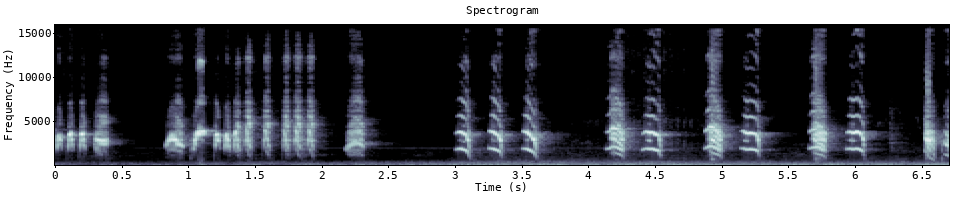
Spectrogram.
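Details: Song of a long-tailed shrike used to provoke rival shrikes into singing: quick chattering bursts, then paired and tripled downslurred chips in uneven clusters, with a low hum behind.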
